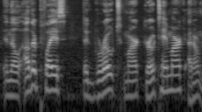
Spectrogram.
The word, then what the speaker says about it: Grote: do you pronounce it let me see it g-r-o-t-e groat yeah correct maybe that so this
